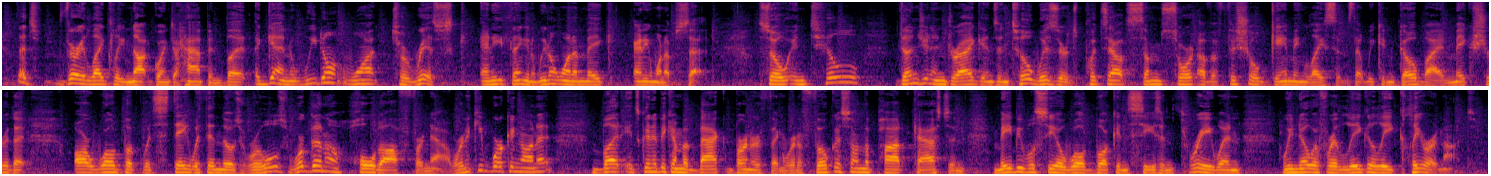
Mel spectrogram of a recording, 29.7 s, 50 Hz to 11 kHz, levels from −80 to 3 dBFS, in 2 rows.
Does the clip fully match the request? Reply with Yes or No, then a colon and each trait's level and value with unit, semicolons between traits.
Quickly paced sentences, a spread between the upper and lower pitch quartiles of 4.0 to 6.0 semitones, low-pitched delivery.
No: fast, 210 wpm; average, 3.3 semitones; low, 125 Hz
